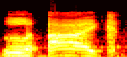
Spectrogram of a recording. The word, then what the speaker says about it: like: It's like, and they drop that k sound, and they basically do what we call a glottal stop, when you stop the sound in your throat.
